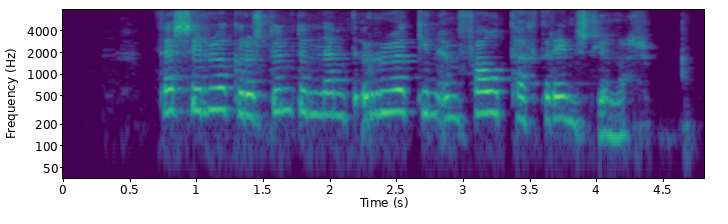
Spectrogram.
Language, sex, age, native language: Icelandic, female, 30-39, Icelandic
